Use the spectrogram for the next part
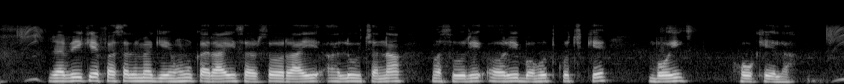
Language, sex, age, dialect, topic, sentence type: Bhojpuri, male, 25-30, Northern, agriculture, statement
